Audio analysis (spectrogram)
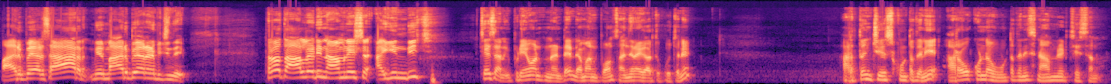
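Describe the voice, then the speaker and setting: Fast-talking man reviewing a show. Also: on the high side. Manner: fast animated retelling, acting out quotes. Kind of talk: casual commentary.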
